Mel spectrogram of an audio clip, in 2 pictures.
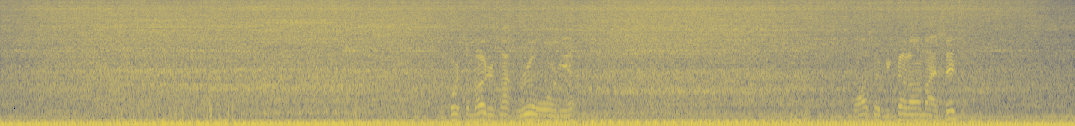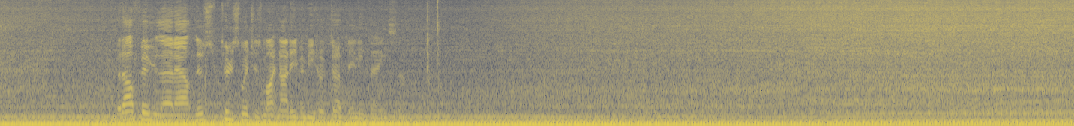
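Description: A car engine idles with a deep, steady rumble.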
